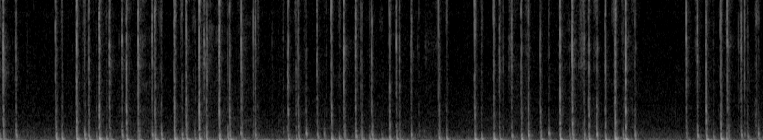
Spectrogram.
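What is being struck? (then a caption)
Plastic laptop keyboard. Fingertips tap rapidly across a backlit laptop keyboard with plastic chiclet keys, typing steadily on the same keyboard throughout. Each keystroke is a short, dull click with a low thunk and a little bright tick. The typing runs in dense bursts with brief pauses between them.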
